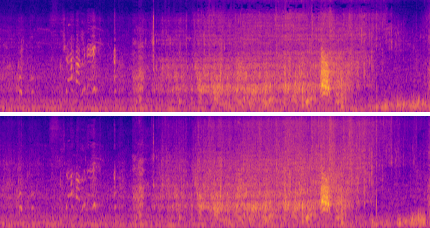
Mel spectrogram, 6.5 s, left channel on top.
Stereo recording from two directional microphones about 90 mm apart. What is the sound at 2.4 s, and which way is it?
Boat, 30° right (ahead or behind).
